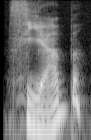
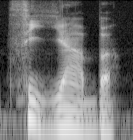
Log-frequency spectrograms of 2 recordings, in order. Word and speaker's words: ثياب: ثياب ثياب ثياب. Kindly note the th sound here as the th in thank you.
